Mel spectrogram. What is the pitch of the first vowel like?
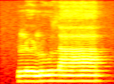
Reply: low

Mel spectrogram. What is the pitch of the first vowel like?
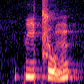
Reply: rising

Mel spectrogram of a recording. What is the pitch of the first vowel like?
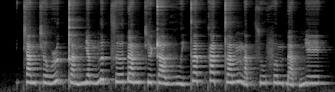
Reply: low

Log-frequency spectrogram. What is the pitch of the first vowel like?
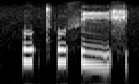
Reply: high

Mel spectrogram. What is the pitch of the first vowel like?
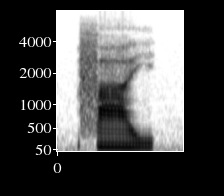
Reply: low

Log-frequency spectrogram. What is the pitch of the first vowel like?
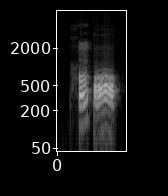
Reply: rising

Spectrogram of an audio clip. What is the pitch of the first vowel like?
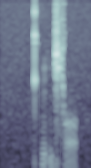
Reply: falling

